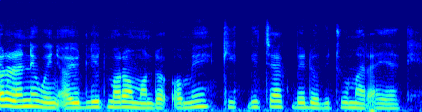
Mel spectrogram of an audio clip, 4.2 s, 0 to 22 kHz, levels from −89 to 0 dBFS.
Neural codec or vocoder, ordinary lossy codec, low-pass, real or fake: none; none; none; real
